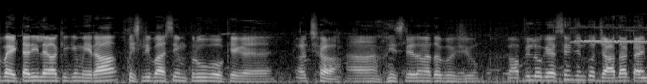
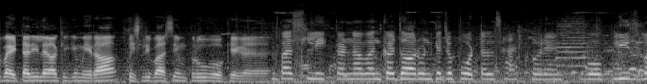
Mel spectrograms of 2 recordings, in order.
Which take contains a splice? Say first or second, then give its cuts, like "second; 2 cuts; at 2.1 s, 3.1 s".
second; 1 cut; at 2.7 s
